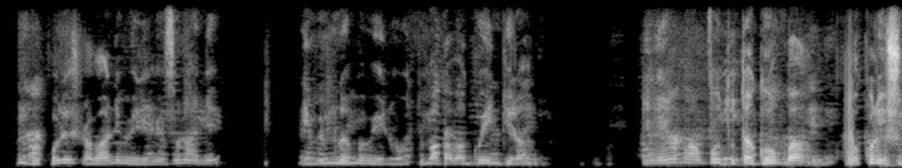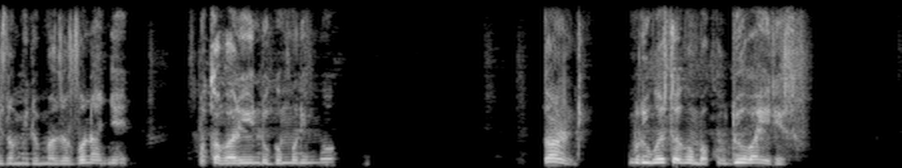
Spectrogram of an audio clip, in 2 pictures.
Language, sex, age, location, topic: Kinyarwanda, female, 36-49, Musanze, government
